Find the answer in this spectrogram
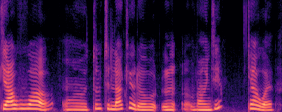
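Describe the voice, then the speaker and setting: A woman voicing a calm, caring older brother who reassures softly. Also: a little high, measured pace, dry recording, dull audio, lightly acted. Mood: concerned. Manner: soothing, reassuring.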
